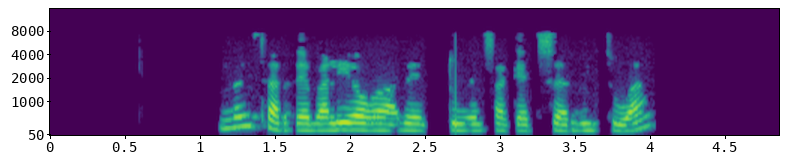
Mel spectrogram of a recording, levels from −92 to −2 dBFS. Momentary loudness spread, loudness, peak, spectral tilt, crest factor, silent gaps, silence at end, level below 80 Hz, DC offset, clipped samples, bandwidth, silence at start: 9 LU; -23 LUFS; -6 dBFS; -4.5 dB/octave; 18 dB; 2.52-2.65 s; 0.85 s; -72 dBFS; under 0.1%; under 0.1%; 8 kHz; 1.15 s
